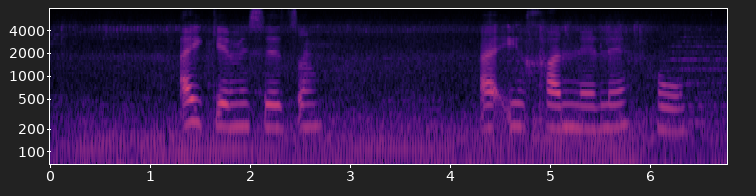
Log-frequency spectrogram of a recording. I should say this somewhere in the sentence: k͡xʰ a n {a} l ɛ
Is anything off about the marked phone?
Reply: yes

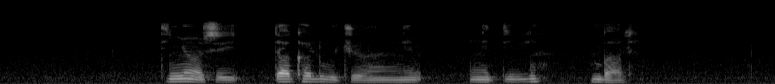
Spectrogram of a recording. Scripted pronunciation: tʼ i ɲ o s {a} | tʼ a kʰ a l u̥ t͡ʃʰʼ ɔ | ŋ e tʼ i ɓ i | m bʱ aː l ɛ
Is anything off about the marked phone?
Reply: yes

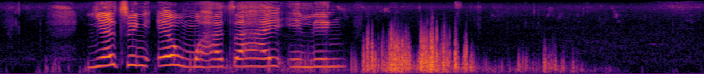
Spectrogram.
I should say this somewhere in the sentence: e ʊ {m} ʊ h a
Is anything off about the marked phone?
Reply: no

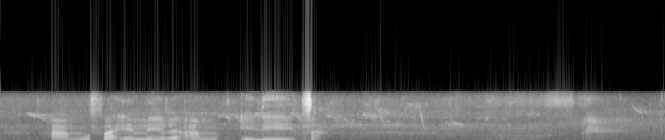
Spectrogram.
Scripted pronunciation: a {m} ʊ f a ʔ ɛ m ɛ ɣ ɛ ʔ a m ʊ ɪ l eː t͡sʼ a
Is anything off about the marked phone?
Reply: no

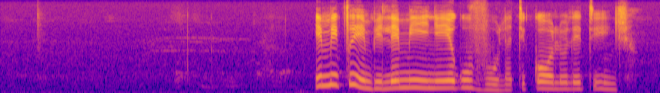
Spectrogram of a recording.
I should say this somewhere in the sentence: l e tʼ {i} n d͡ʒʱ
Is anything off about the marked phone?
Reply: yes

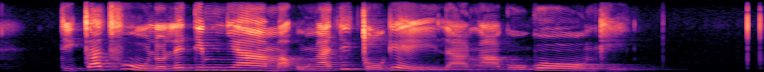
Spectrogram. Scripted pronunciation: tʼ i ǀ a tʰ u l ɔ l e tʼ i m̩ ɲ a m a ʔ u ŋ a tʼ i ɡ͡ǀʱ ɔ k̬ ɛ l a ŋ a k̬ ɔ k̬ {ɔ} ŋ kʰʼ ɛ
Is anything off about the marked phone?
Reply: yes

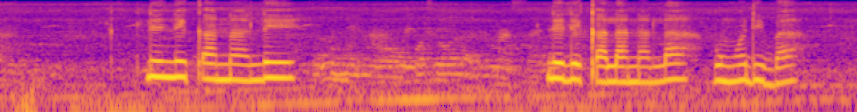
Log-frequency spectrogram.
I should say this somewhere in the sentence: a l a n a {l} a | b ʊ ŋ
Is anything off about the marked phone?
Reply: no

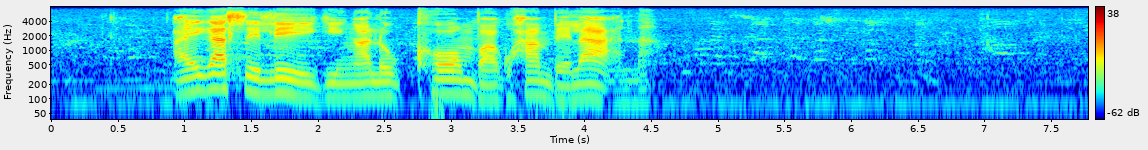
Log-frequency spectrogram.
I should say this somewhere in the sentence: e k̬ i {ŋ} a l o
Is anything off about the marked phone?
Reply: no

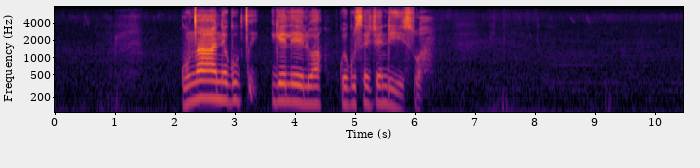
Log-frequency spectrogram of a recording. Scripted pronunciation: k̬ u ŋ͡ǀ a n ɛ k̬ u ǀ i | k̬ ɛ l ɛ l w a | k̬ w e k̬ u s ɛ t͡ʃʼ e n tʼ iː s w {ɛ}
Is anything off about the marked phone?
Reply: yes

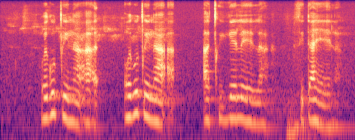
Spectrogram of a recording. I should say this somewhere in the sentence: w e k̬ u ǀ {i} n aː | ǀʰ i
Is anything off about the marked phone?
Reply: no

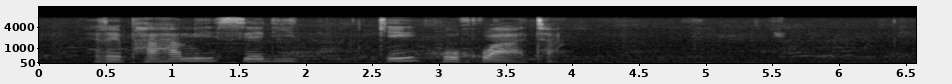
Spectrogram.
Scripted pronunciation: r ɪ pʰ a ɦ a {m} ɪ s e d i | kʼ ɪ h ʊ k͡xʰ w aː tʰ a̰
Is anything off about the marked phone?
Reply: no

